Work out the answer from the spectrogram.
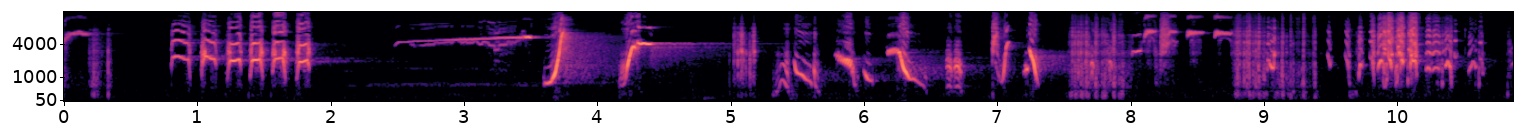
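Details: Lyrebird singing a varied medley: rapid bursts of high chirps, a long rising whistle, sharp downward-swept notes, and buzzy, dense phrases with short pauses between, all in a quiet natural setting.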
